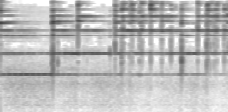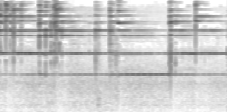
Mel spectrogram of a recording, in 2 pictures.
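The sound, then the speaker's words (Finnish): Three small bells ring in a quick, irregular series of bright, high-pitched dings, their tones overlapping and lingering with a shimmering ring, fairly loud with no talking. “Tässä on kolme kelloa vaan.”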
